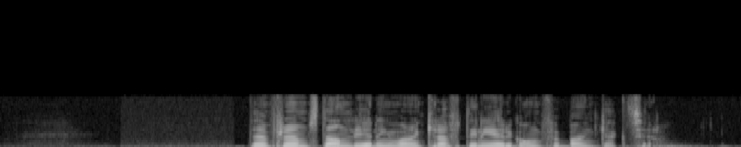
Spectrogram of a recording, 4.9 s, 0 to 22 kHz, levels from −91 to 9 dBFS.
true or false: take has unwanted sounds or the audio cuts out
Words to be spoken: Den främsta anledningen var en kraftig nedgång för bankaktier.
false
